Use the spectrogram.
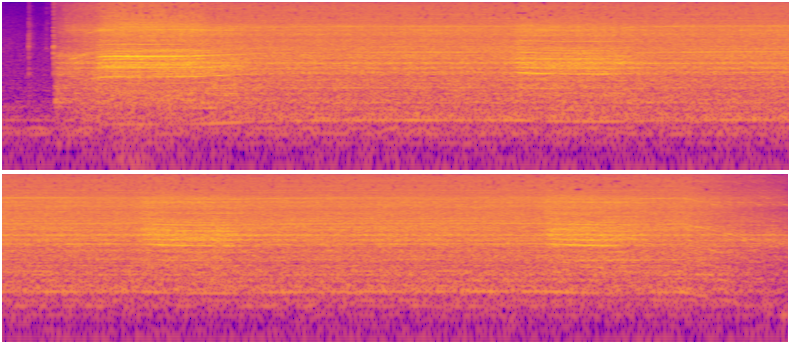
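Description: A cutting machine runs for a daisy jewelry craft, making a steady, loud mechanical whir with a tonal hum that swells every few seconds, with no talking.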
